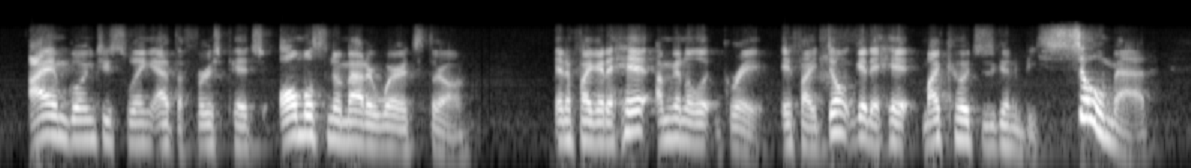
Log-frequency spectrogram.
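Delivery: ordinary delivery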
